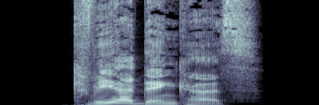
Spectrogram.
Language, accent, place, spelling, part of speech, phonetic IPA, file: German, Germany, Berlin, Querdenkers, noun, [ˈkveːɐ̯ˌdɛŋkɐs], De-Querdenkers.ogg
- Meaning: genitive singular of Querdenker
